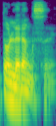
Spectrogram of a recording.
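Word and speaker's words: tolérance: 그래서 오늘날 보면 아주 그 굉장히 모범적인 대형 교회 같은 그런 모습인데, 여기 이제 핵심적인 문제는 뭐냐면 잘못된 톨레랑스 프랑스어인데요. 영어로는 그냥 톨러런스라고 읽으면 되는 거죠.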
